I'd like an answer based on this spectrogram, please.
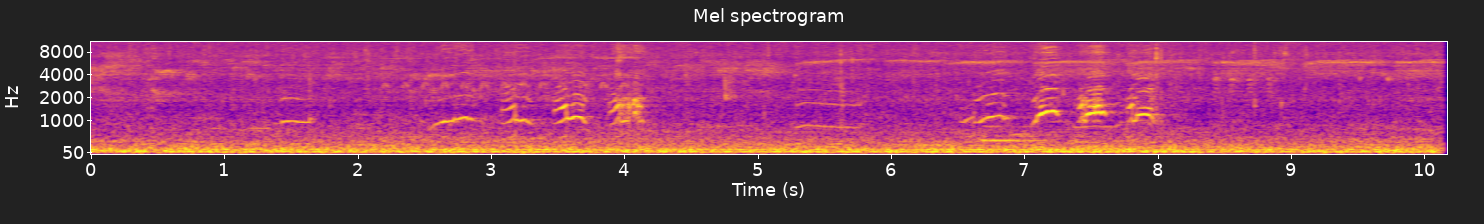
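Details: Two wild baby monkeys, separated by a flood, call to each other: short high whistled notes rising and curving upward, some in quick clusters of two or three, over a constant deep rumble of water.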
